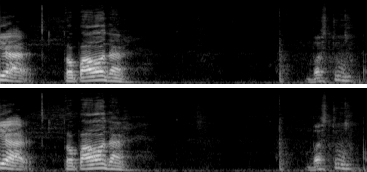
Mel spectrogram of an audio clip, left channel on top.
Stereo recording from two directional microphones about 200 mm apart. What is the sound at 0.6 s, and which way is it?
Speech, centre (ahead or behind).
